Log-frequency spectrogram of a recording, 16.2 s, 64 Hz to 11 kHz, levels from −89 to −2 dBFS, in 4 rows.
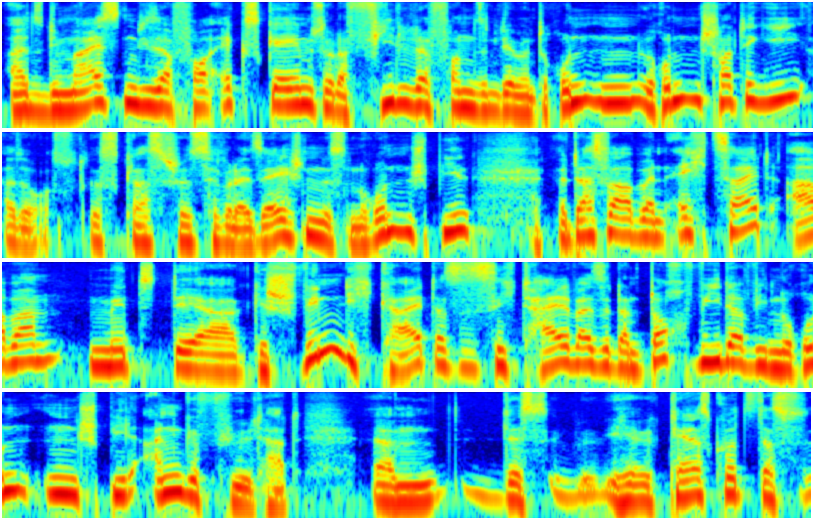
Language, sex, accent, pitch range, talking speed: German, male, German, 120-165 Hz, 180 wpm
